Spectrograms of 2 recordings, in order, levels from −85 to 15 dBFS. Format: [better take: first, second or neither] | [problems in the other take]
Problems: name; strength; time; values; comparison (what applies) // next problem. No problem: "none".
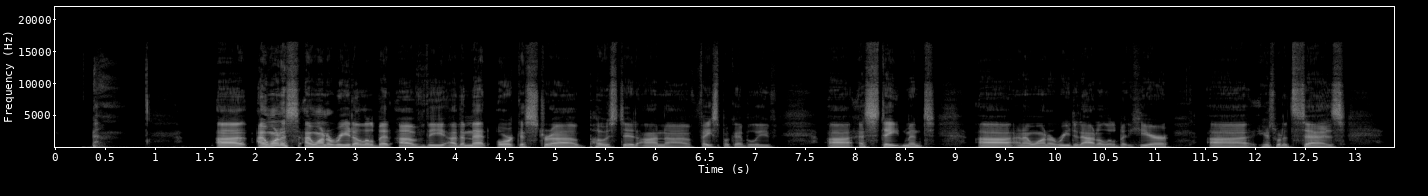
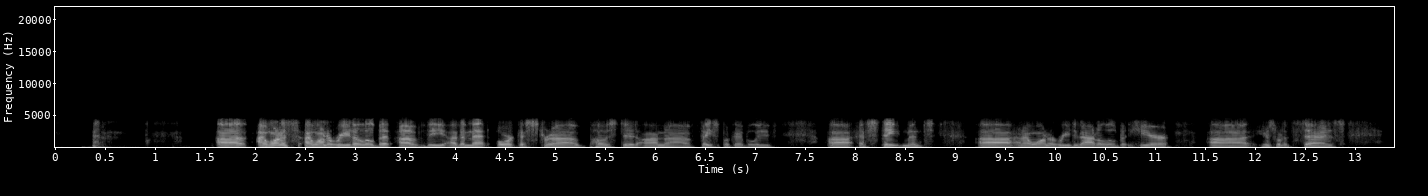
first | garbled, watery; badly; nothing above 4 kHz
